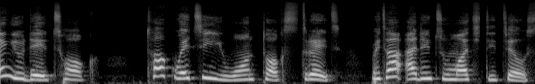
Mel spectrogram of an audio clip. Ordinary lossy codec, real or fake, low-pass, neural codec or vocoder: none; fake; 19.8 kHz; autoencoder, 48 kHz, 32 numbers a frame, DAC-VAE, trained on Japanese speech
